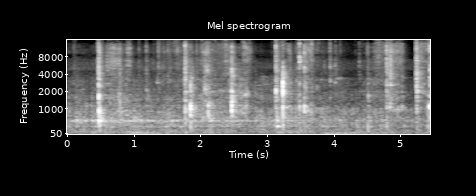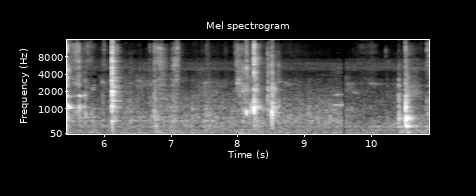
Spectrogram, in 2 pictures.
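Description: Spoon stirring masala paste into greens water in a metal pot, giving irregular clinks and scrapes against the vessel with quiet swishing between strikes, no talking.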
